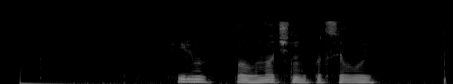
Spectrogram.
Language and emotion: Russian, neutral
